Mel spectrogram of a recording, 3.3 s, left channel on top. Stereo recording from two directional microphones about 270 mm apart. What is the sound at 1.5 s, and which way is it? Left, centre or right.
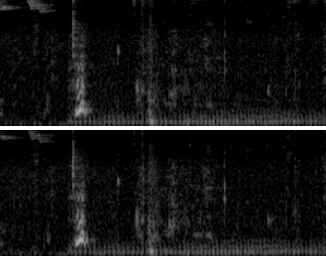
Dog, right.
